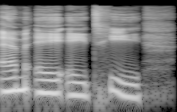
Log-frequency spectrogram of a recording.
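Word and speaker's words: Maat: heart is weighed against the feather of mat I know I sound like a goat there it's ma a doing my best on pronunciation but it's the goddess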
